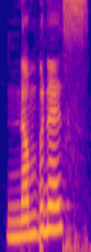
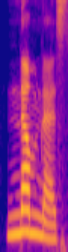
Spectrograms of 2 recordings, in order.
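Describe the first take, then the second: First: The middle B is sounded. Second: The middle B is silent. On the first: The speaker calls it wrong. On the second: The speaker calls it right. "mid B is silent here"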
